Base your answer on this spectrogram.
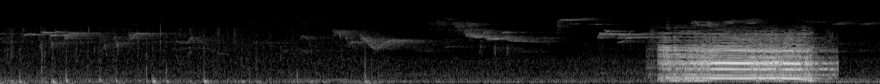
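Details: A red deer stag in the rut gives a loud, deep, harmonic roar after faint birdsong, at Hoge Veluwe National Park on 19 September 2010; the original sound was replaced.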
